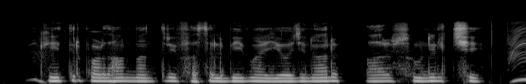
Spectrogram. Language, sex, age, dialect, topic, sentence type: Magahi, male, 18-24, Northeastern/Surjapuri, agriculture, statement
